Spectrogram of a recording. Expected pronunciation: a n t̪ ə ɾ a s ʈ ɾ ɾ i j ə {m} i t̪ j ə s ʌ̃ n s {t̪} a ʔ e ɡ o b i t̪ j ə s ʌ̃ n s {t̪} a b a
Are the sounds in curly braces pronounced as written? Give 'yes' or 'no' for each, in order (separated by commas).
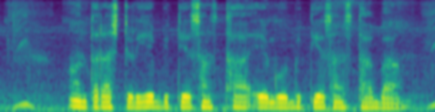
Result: no, no, no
